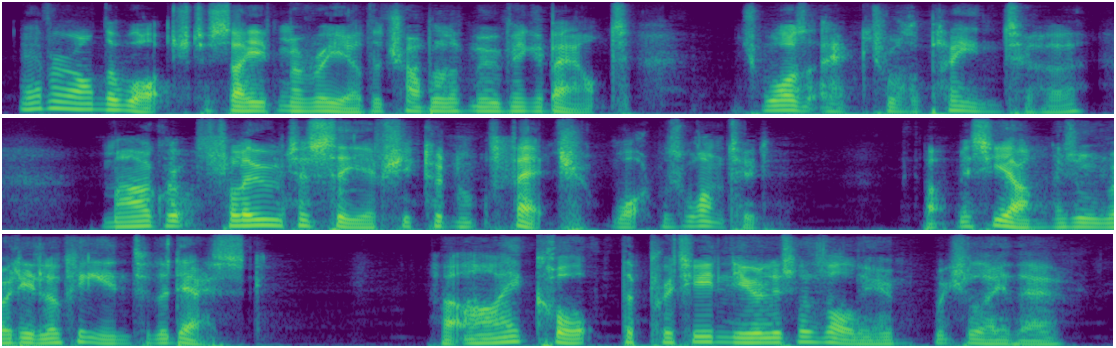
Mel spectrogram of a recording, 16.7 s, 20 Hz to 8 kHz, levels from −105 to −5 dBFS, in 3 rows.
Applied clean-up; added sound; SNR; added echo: neural mask model DeepFilterNet 3.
